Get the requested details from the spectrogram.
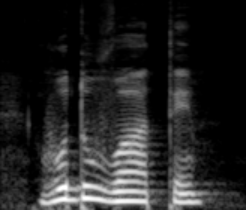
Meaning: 1. to feed, to nourish 2. to breastfeed, to suckle
- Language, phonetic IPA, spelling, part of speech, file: Ukrainian, [ɦɔdʊˈʋate], годувати, verb, Uk-годувати.ogg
